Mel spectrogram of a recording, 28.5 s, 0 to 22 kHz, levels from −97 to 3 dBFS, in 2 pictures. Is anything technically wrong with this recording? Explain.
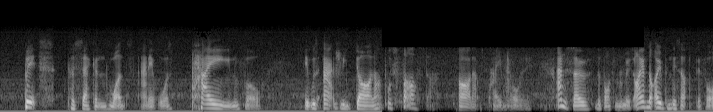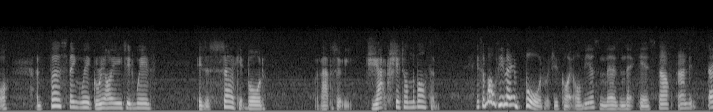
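Yes. From 7.64 to 12.88 s the sound turns boxy, with nothing above 3.8 kHz. The input was likely switched to a poorer device. A faint new noise floor separates it from a plain filter.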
